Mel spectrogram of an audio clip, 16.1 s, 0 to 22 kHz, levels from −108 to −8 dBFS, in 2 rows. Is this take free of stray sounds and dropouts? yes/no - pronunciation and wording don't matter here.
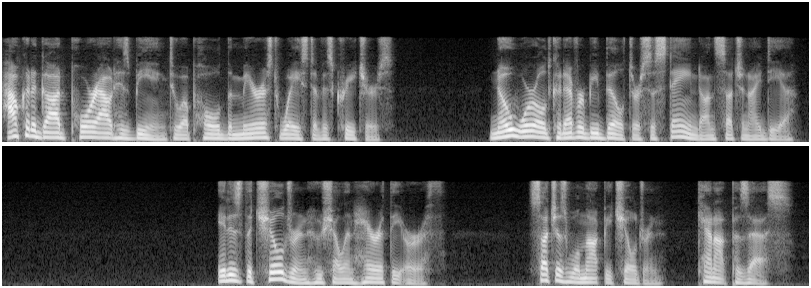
yes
